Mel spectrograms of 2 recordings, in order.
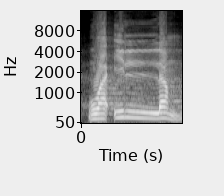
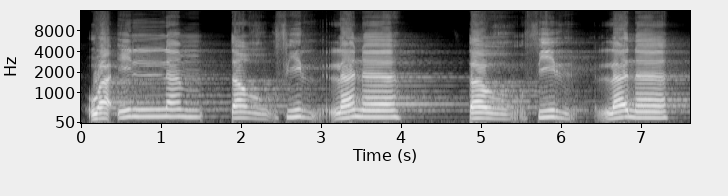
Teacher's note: apabila nun bertemu dengan huruf lam, maka huruf nunnya atau nun sukun menjadi hilang ya.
